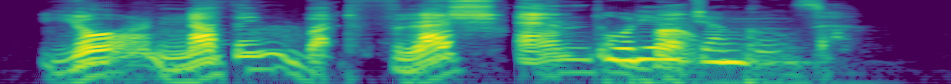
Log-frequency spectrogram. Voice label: robot vocal you're nothing but flesh and bone male computer voice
